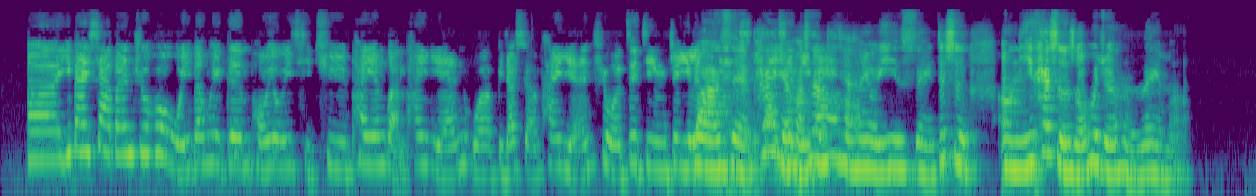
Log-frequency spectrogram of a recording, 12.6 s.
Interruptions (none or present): present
